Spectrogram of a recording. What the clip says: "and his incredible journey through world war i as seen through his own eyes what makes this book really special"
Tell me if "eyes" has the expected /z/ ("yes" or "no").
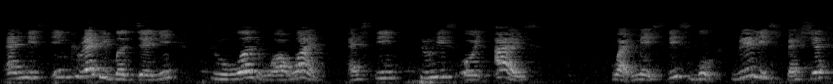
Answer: no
